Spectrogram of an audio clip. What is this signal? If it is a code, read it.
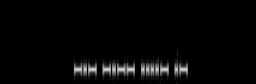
Morse code, heard as a keyed tone, about 47 wpm, 690 Hz. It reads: KY4A
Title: USA Call Signs - 4 Characters - 6x Character Spacing - 50wpm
